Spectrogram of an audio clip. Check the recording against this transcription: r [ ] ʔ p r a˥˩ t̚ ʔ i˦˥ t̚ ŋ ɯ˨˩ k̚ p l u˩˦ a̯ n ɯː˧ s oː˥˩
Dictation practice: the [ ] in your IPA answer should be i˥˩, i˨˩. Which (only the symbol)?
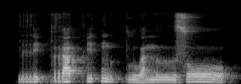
i˨˩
